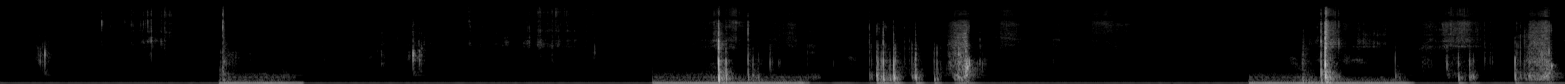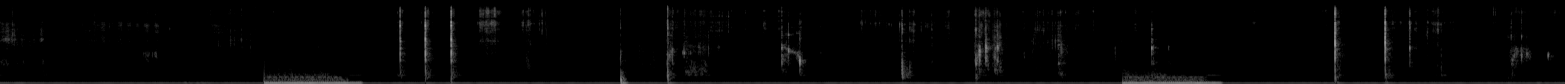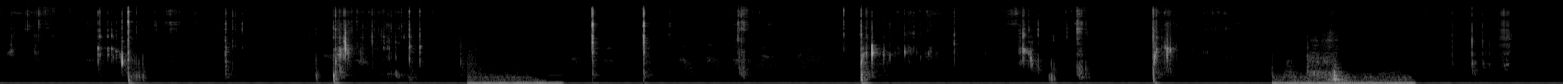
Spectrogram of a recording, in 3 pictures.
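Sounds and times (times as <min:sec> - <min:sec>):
short low rumble: 0:02.2 - 0:03.1, 0:06.6 - 0:08.3, 0:12.5 - 0:14.2, 0:18.3 - 0:19.4, 0:26.9 - 0:27.9, 0:35.9 - 0:37.0, 0:44.0 - 0:45.5.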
